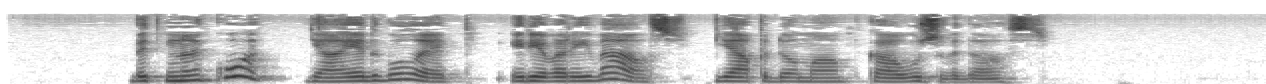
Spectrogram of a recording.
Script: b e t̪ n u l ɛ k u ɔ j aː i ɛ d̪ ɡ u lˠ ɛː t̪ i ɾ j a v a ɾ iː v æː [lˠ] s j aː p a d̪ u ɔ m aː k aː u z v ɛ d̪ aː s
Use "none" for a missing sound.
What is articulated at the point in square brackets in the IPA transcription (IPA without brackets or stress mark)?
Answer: lˠ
